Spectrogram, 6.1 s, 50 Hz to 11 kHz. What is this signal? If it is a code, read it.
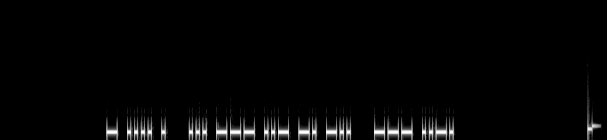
Morse code, heard as a keyed tone, about 34 wpm, 700 Hz. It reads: THE SOUND OF
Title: Sets of 3 Words 35wpm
